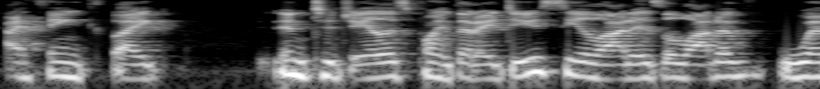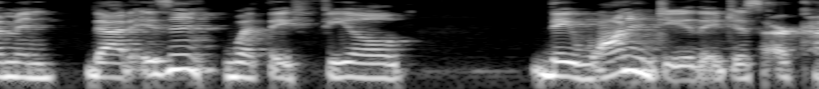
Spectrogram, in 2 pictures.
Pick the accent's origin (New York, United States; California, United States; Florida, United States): Florida, United States; moved away as an adult; now in Los Angeles, United States; I'm from Florida, actually, but I've lived here for 8 years now.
